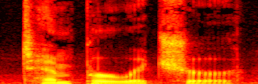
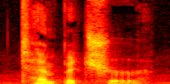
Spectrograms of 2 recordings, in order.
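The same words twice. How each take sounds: First: The word is said with all its syllables. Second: The word is squeezed with a syllable dropped. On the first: "the correct pronunciation is" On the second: "Everybody says"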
